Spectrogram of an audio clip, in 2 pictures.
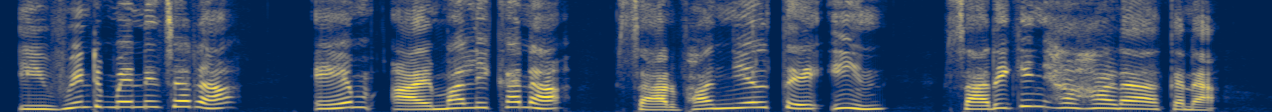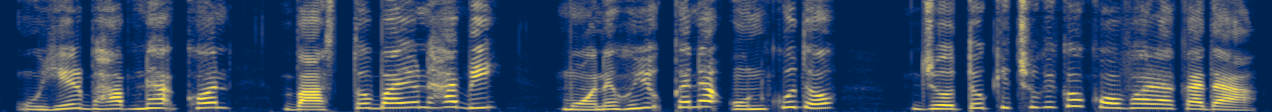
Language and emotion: Santali, surprised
